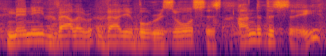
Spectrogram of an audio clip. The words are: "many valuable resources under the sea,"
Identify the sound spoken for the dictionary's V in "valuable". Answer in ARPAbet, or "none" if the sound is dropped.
V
